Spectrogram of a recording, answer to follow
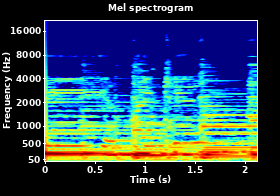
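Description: Acoustic guitar strummed, with a strong strum at the start and lighter strums about every half second, the chords ringing between them.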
